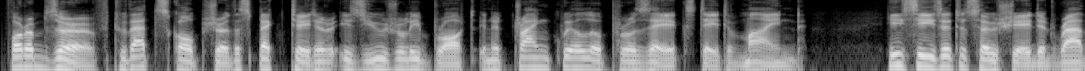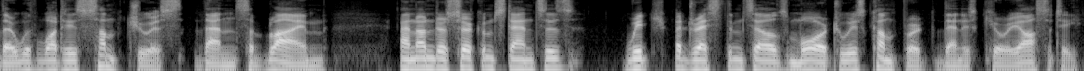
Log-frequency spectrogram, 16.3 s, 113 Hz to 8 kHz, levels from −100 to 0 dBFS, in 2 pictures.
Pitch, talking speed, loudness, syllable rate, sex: 105 Hz, 155 wpm, -22 LUFS, 4.9 syllables/s, male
